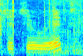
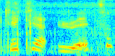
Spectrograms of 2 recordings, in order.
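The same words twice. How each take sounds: First: Said in the usual way. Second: Cacahuètes stretched very slowly; drawn out. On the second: Shown as a demonstration. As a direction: drag out cacahuètes playfully. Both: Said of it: "cacahuètes repeated".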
